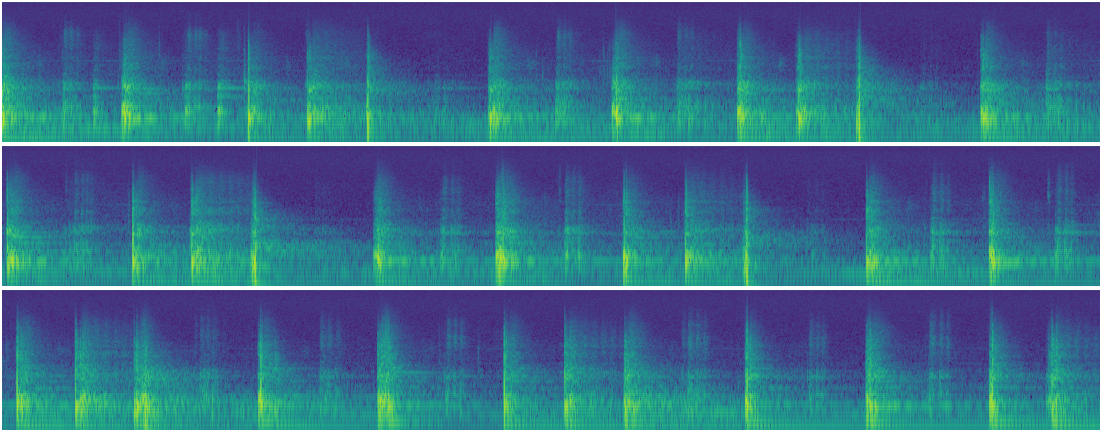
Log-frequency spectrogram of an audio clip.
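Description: Marching drum corps of a bass drum and rope-tensioned side drums beating a processional rhythm: sharp strikes about twice a second in repeating groups, with low bass-drum booms that ring on.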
